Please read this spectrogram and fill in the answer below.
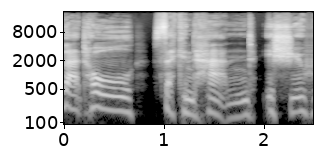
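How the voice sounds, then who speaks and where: Someone does a put-on character voice at middle pitch and a fairly slow pace in a very clean recording with a silent background. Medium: read story. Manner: wary, earnest.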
